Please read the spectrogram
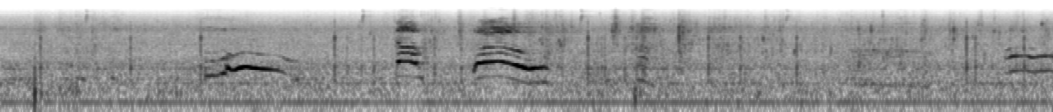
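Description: Pool water lapping and trickling around an inner tube, with small splashy ticks a few seconds in from the middle on, over a steady low hum. Three short wordless high-pitched calls, rising then falling, stand out about two, four and five seconds in.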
